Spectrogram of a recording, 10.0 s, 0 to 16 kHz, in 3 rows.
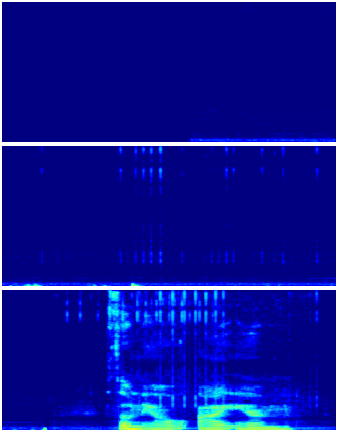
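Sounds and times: faint ticks: 0:03.6 - 0:08.8.

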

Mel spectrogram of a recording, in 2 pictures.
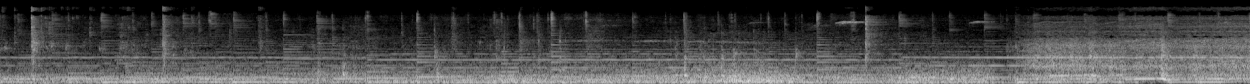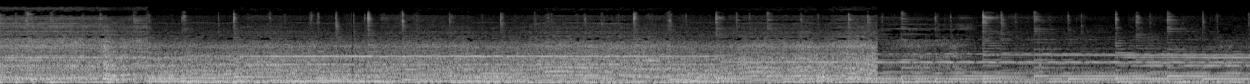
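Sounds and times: background music: 0:00.0 - 0:25.0
blender motor whine: 0:09.9 - 0:21.3.

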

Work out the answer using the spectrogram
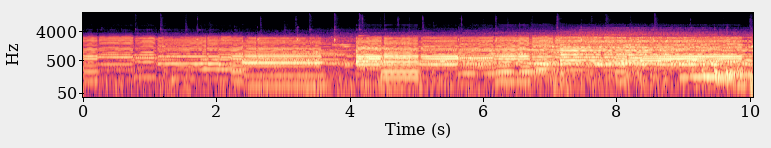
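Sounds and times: marching band brass chords: 0:00.0 - 0:10.0.

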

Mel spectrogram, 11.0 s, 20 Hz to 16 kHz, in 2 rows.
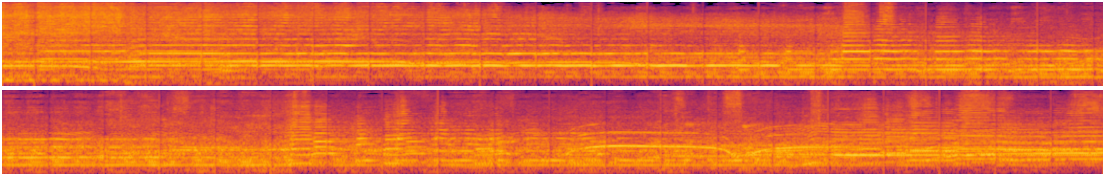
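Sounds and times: electronic dance music: 0:00.0 - 0:11.0
trumpet playing long notes: 0:00.0 - 0:11.0.

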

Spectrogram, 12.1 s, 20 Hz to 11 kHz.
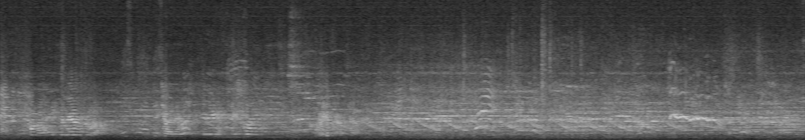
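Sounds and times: voices: 0:00.0 - 0:12.0
siren-like falling wail: 0:04.4 - 0:11.2.

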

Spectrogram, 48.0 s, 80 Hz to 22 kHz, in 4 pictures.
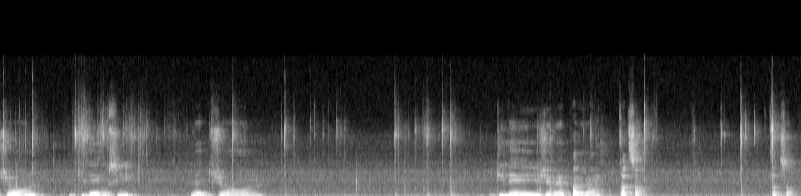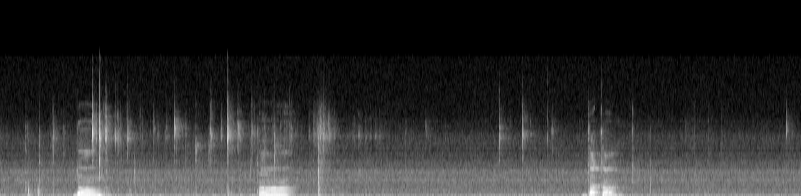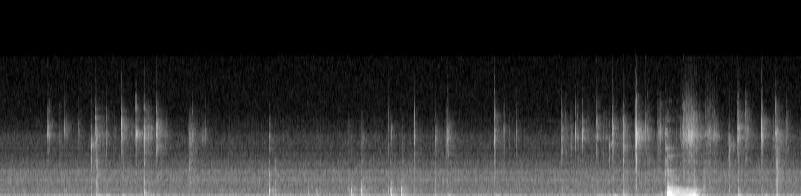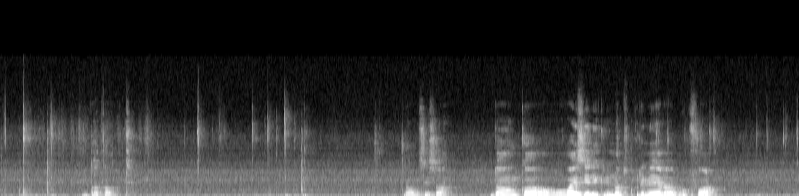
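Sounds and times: computer keyboard typing: 0:00.1 - 0:05.3, 0:05.9 - 0:07.0, 0:07.9 - 0:09.9, 0:10.8 - 0:17.8, 0:24.7 - 0:27.2, 0:29.2 - 0:38.0, 0:39.0 - 0:40.7, 0:46.6 - 0:48.0.

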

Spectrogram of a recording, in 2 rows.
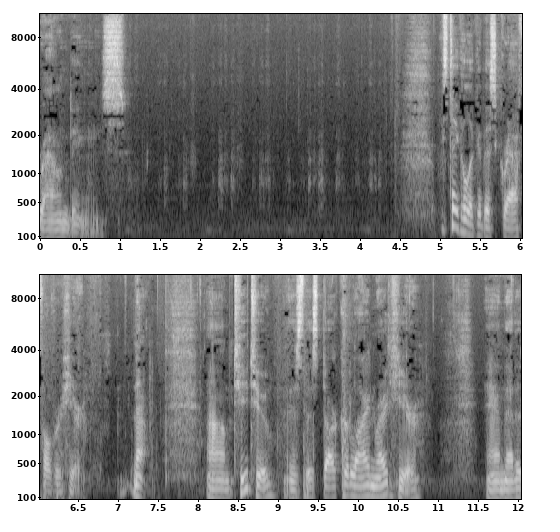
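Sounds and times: pen scratching on paper: 0:01.1 - 0:04.5.

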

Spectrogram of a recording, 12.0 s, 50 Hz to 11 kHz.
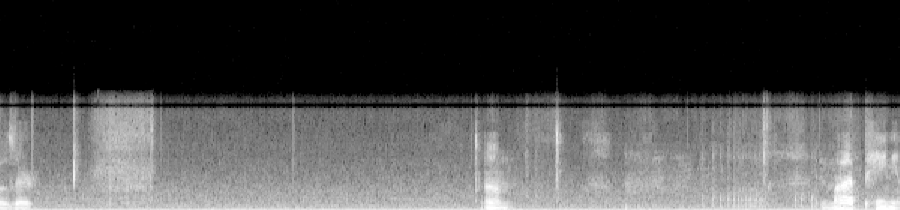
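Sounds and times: low electrical hum: 0:00.0 - 0:12.0
background hiss: 0:00.9 - 0:02.2.

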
